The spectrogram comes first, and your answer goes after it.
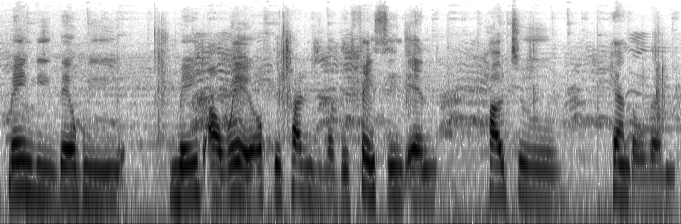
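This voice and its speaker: A woman's voice: fairly low pitch, fairly even intonation, slow, music in the background. A woman cricket coach speaking directly and plainly in a documentary interview.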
